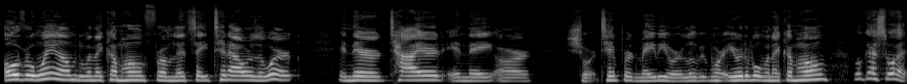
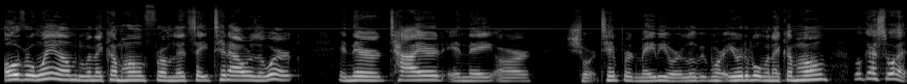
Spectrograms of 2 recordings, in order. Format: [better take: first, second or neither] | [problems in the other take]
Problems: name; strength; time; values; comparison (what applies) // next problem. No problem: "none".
first | high-pitched whine; faint; throughout; 5.5 kHz, 30 dB below the speech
